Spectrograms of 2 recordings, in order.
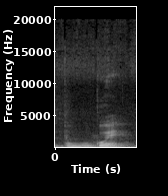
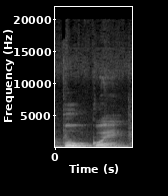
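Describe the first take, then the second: First: 不贵 with 不 in rising second tone; softer 不贵, 不 gliding up before falling 贵; corrected tone on 不. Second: 不贵 with 不 kept in its original falling tone; unchanged tone on 不. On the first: Teacher correcting the wrong take, 不 rising before 贵. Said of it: "it's 不贵". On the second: Teacher showing students what to avoid, 不 left falling before 贵. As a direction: wrongly drop 不 sharply before 贵. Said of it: "It's not 不贵". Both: Shown as a demonstration.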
